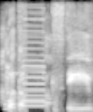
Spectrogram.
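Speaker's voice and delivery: signature tone, leaning on the word "fuck". Retelling how Mo reacted on opening the thing: imitating Mo's tone. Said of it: "his tone when he goes".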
